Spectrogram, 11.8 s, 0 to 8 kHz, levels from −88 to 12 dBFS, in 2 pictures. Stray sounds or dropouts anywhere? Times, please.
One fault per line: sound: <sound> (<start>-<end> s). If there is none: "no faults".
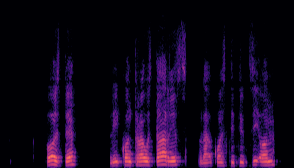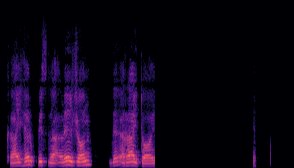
no faults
